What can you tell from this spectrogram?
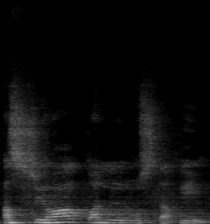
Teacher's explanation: Ta-nya tebal, lamnya tipis.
